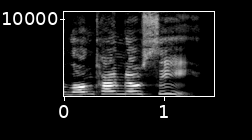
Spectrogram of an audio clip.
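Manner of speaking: loud, hearty hello; hare greeting. Acted. Hare greets Mouse, loud and cheerful. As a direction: call out to an old friend. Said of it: "says Hare".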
